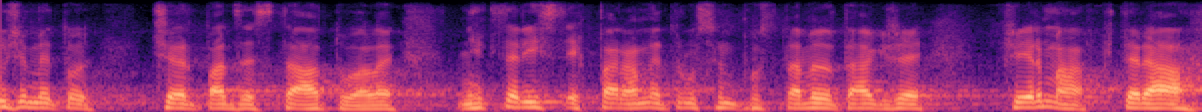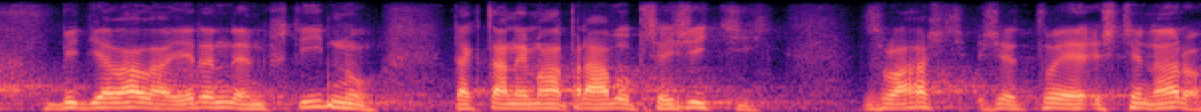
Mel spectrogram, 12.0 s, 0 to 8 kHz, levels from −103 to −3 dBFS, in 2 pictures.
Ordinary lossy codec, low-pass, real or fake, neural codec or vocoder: Opus, 32 kbps; 7.2 kHz; real; none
